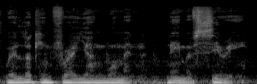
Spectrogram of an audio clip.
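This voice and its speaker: An actor playing a stoic monster hunter in a fantasy game, gravelly, terse and deadpan. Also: male voice, low-pitched, brisk, slight background noise, natural voice. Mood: businesslike. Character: gruff, stoic male monster hunter, laconic. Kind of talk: fantasy video game acting.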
